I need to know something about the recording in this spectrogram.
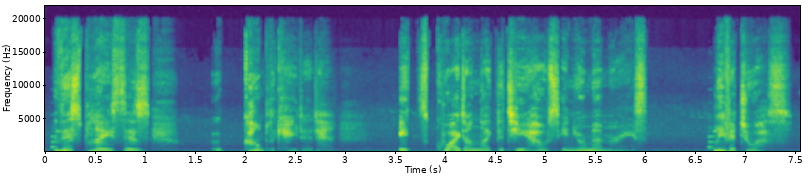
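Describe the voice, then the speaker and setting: An actress playing a dignified, reserved ruler deity in a video game, speaking in a measured, gently formal way. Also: female voice, medium pitch, animated, slightly rough. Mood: reassuring.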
